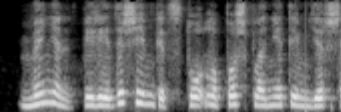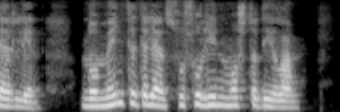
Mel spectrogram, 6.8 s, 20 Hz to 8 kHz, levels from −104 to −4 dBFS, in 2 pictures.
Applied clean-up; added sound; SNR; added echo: none; none; none; none.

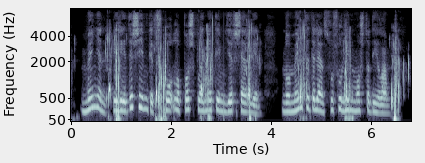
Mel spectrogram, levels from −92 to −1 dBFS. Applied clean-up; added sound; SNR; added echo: none; Liquid; 2 dB; none.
